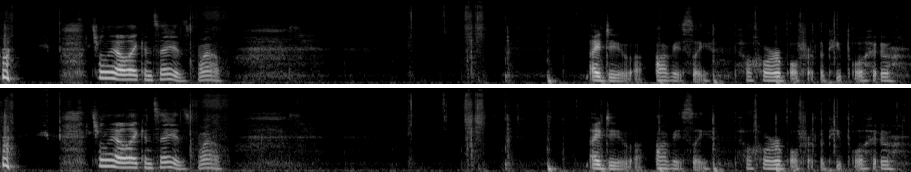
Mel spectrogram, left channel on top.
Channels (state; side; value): normal; both; correlation 0.58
